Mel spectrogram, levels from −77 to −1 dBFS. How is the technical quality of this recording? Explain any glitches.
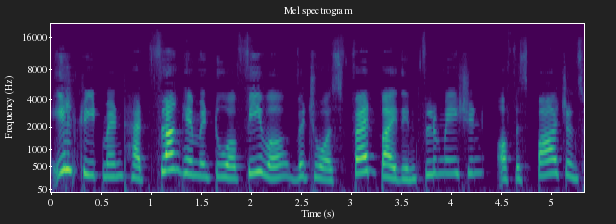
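The speech carries generation loss from start to finish, with a swirly, watery texture, a hollow body, and consonant attacks that smear instead of landing crisply. The likely cause is the audio going through a lossy codec several times over, around four passes in a chain that points to WMA at roughly 96 kbit/s. Each re-encode quantises on a shifted frame grid, so the noise and spectral gaps stack up. The top end still reaches about 20.1 kHz, so it isn't dull, just smeared.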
